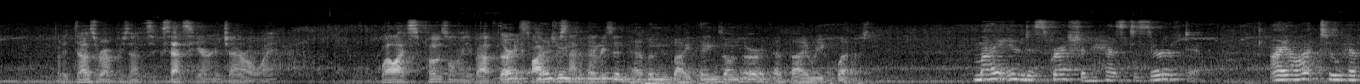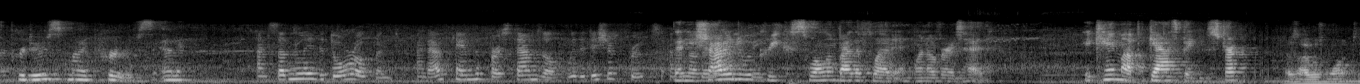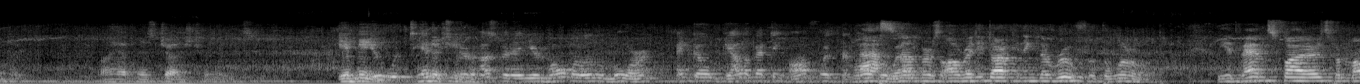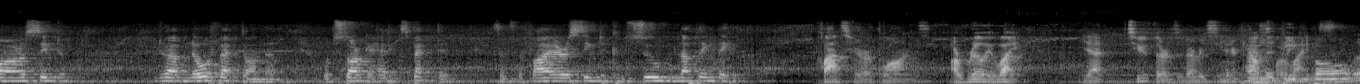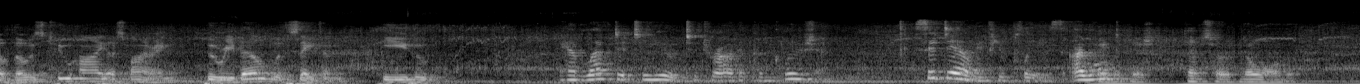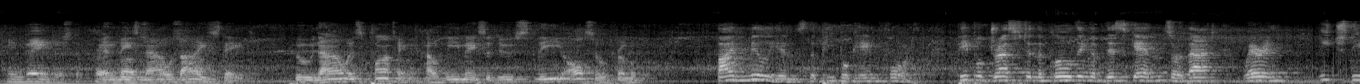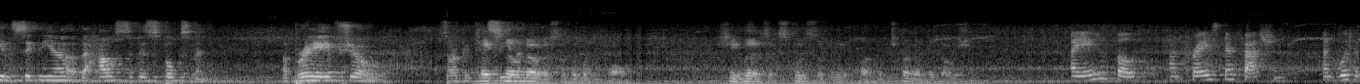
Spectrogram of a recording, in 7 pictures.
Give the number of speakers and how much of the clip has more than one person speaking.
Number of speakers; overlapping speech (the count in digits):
8, about 9%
